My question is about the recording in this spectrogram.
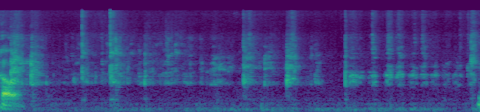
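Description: A utensil stirring liquid soft-bait plastic in a small metal pot, clinking and scraping against the pot's sides now and then, with a quicker run of scrapes about four seconds in.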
